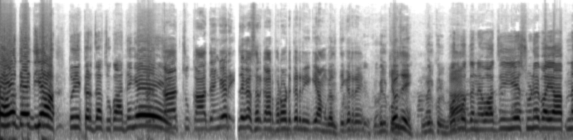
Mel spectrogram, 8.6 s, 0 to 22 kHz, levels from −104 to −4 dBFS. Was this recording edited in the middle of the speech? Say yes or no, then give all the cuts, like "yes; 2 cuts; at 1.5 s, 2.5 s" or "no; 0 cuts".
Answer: yes; 1 cut; at 3.5 s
